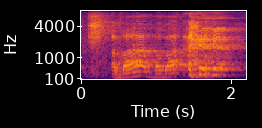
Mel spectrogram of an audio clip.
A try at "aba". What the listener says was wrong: No, and then the first word, it's like oh. So, aba. You gotta make it sound like an oh. Oh, like aba.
